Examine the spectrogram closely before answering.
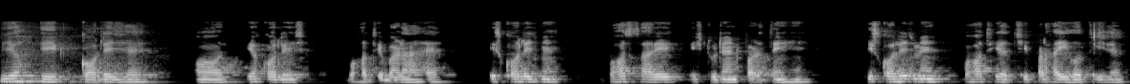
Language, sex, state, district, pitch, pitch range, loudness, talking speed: Hindi, male, Bihar, Saran, 115 Hz, 115-120 Hz, -18 LUFS, 150 wpm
